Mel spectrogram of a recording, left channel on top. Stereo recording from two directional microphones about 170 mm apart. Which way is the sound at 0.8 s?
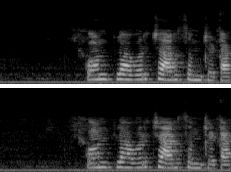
50° left (ahead or behind).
